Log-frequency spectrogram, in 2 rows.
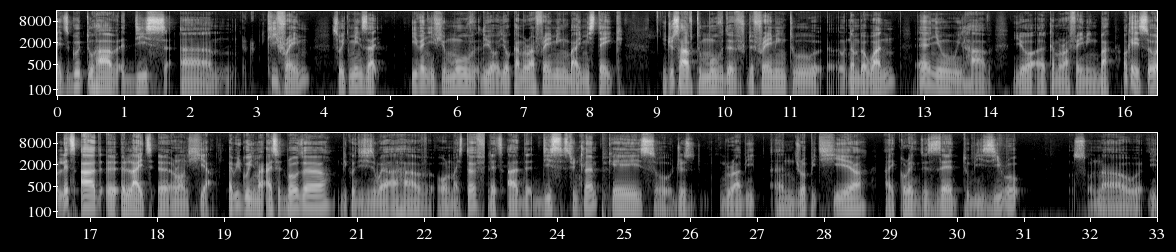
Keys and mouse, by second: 4.4 click, 5.0 middle click, 7.1 middle click, 9.3-10.4 drag, 19.0 click, 21.9 click, 28.5 click, 29.4-31.3 drag, 32.0-33.0 middle drag.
